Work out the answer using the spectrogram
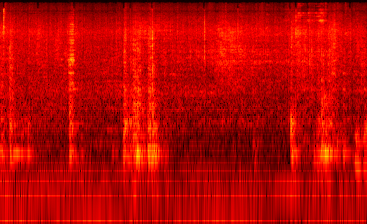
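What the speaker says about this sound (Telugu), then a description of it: "రైస్ అడుగు నుంచి కలుపుకోవాలి." A spoon scrapes through mutton biryani rice in a pot, stirring from the bottom, making a few soft, irregular scraping strokes close up with no talk.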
